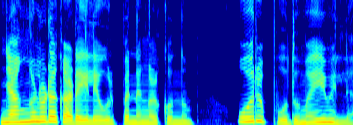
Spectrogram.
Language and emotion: Malayalam, sad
